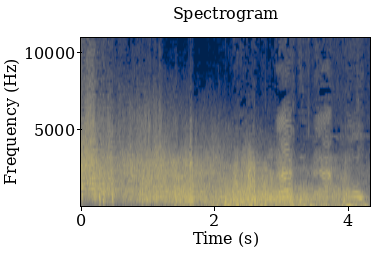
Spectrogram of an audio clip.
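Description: High-power rocket motor burning just after liftoff: a loud rushing roar that slowly fades as the rocket climbs away. Voices call out near the end.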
